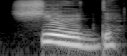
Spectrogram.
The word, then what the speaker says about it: should: 그래서 should.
